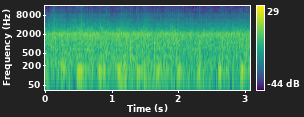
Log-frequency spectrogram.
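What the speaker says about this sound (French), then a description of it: "sur les applaudissements, mesdames et messieurs" Steady, dense applause from an audience in a hall honouring a departing AS Monaco player joining Montpellier, filling the whole stretch at an even level without talk.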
